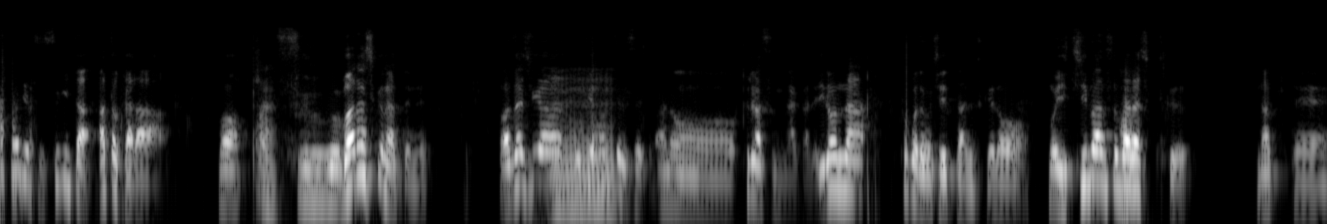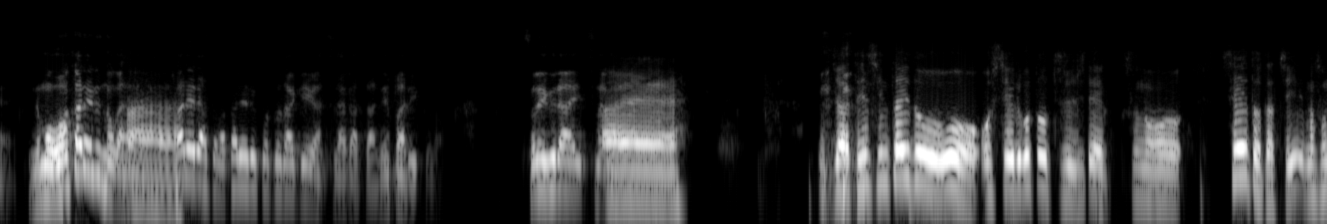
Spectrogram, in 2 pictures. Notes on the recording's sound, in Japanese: 歩きながら1時間、対談する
